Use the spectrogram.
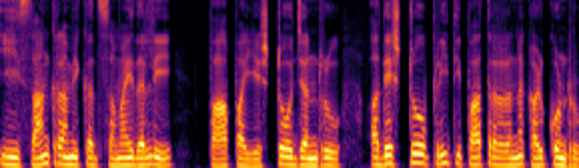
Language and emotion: Kannada, sad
